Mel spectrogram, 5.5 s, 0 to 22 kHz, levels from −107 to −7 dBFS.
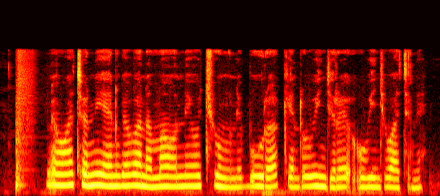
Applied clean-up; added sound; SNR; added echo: neural mask model RNNoise.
